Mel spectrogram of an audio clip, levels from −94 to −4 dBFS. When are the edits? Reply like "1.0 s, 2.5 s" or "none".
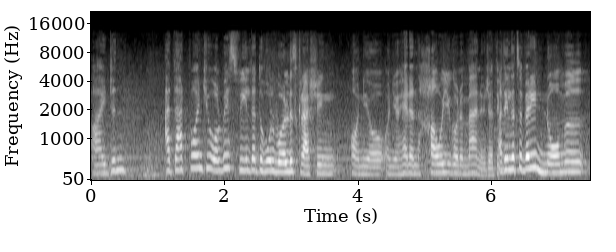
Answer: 6.0 s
